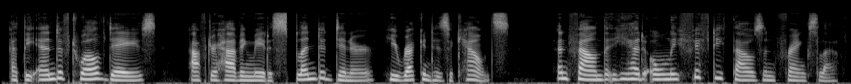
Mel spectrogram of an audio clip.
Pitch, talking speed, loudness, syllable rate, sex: 210 Hz, 185 wpm, -19 LUFS, 4.9 syllables/s, female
